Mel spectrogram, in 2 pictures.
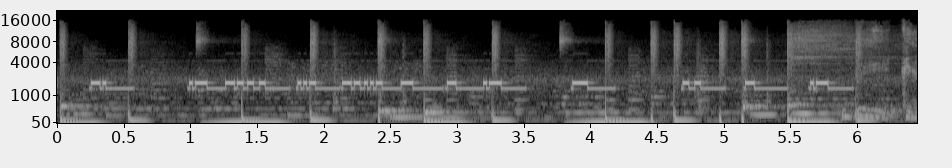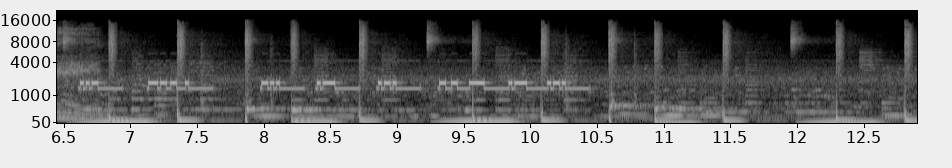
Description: TTY/TDD text telephone tones (45.45 baud Baudot), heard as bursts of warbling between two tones, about 400 Hz shift, 1600 Hz centre. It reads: … IS SOMETIMES CREDITED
